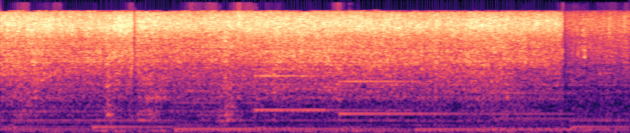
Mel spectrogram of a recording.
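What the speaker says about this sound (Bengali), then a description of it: "এবার মশলাটা ভালো করে কষিয়ে নিতে হবে" Ginger paste, fennel, coriander and cumin sauté in a pan, giving a dense, continuous sizzle with faint stirring and no voices.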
